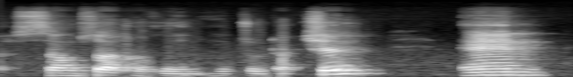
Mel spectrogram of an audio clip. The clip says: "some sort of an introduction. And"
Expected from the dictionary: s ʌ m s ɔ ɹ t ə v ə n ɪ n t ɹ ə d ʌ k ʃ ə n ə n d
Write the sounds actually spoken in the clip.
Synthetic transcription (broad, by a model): s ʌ m s ɔ ɹ t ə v ə n ɪ n t ɹ ə d ʌ k ʃ ə n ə n d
